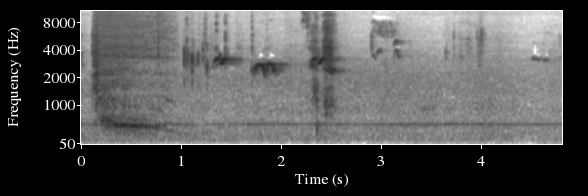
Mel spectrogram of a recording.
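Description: Small birds chirping, several short high calls spread through the few seconds, with a brief rustling noise at the start and a faint steady hum underneath.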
